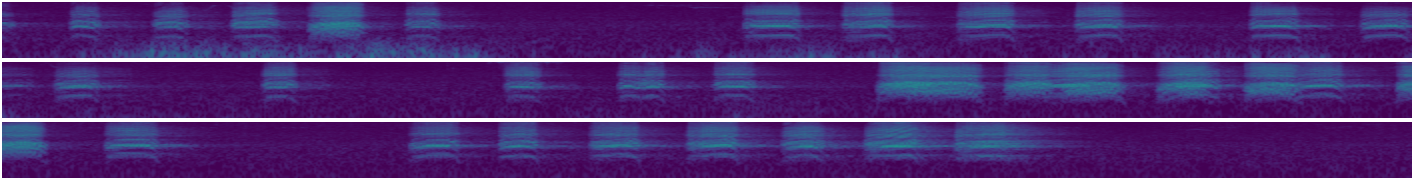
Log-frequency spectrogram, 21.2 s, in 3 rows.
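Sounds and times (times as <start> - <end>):
raven cawing: 0.0 - 2.4, 3.7 - 8.8, 9.6 - 15.2, 16.1 - 19.6.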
